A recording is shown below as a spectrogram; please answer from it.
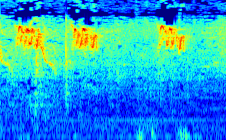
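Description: House sparrow chirping: three short, high chirps in quick succession, with a quick falling note at the start.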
